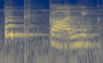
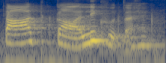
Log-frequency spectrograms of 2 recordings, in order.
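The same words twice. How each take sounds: First: तत्कालिक said with a short त at the start; wrong form read out. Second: तात्कालिक said with a long ता at the start; correct form. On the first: (तत्कालिक छोटे त के साथ) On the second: (तात्कालिक लंबे ता के साथ) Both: Shown as a demonstration. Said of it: "तत्कालिक कोई शब्द नहीं".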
